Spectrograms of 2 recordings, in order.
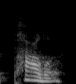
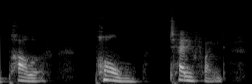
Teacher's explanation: तो पावर को बोलने में पी को बोलने में एस्पिरेटेड होती है। ये आप एक तरह से हवा मुंह से निकलती है। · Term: एस्पिरेटेड साउंड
